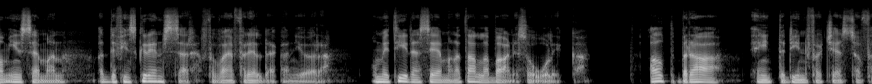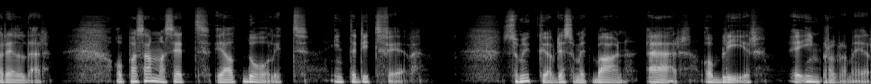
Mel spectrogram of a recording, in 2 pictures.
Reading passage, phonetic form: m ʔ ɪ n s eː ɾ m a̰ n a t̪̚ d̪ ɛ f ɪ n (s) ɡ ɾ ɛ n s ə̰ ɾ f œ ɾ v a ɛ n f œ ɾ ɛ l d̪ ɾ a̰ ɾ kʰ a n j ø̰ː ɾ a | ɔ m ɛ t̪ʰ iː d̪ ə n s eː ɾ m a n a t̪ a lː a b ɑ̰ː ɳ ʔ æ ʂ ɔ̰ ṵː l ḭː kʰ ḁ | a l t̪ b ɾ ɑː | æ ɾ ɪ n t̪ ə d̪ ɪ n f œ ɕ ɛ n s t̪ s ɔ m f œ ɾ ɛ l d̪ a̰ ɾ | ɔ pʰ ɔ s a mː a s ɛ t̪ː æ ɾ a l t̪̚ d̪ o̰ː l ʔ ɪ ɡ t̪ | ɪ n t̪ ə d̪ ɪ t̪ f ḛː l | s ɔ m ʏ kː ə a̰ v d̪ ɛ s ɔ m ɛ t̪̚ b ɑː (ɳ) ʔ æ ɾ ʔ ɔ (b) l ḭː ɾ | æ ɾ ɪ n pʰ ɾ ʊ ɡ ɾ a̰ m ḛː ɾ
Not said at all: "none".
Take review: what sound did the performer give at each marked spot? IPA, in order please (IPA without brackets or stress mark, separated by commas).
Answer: s, ɳ, b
